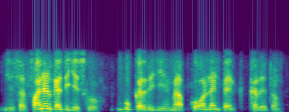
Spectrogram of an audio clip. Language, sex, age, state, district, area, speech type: Urdu, male, 18-30, Uttar Pradesh, Saharanpur, urban, conversation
